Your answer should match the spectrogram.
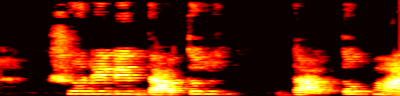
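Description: Only speech: a woman speaking Bengali in two short phrases, with a brief pause about a second in.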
